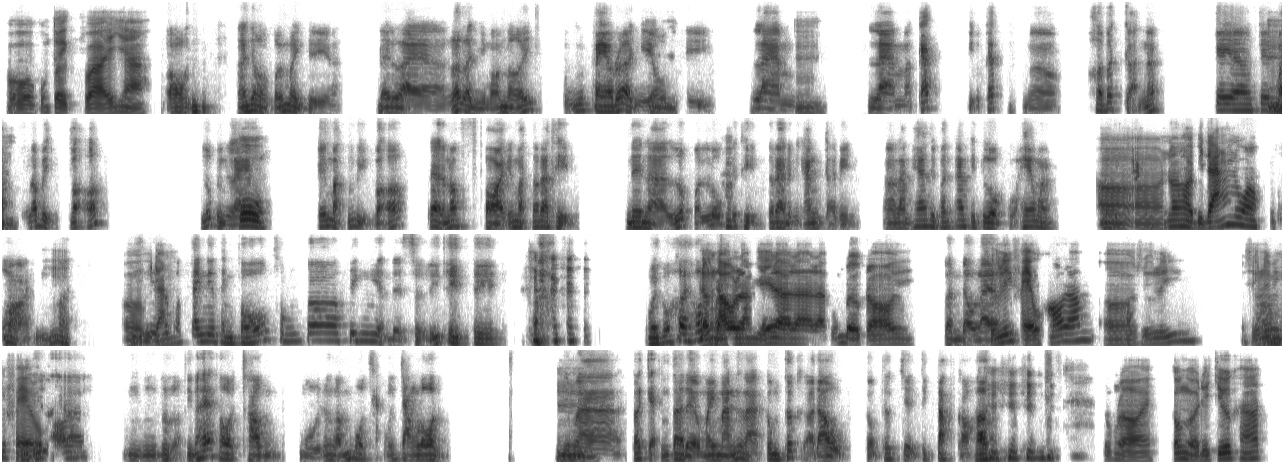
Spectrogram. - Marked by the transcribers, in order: other background noise; tapping; in English: "fail"; chuckle; laughing while speaking: "ờ"; chuckle
- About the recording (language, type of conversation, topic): Vietnamese, unstructured, Bạn đã bao giờ thử làm bánh hoặc nấu một món mới chưa?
